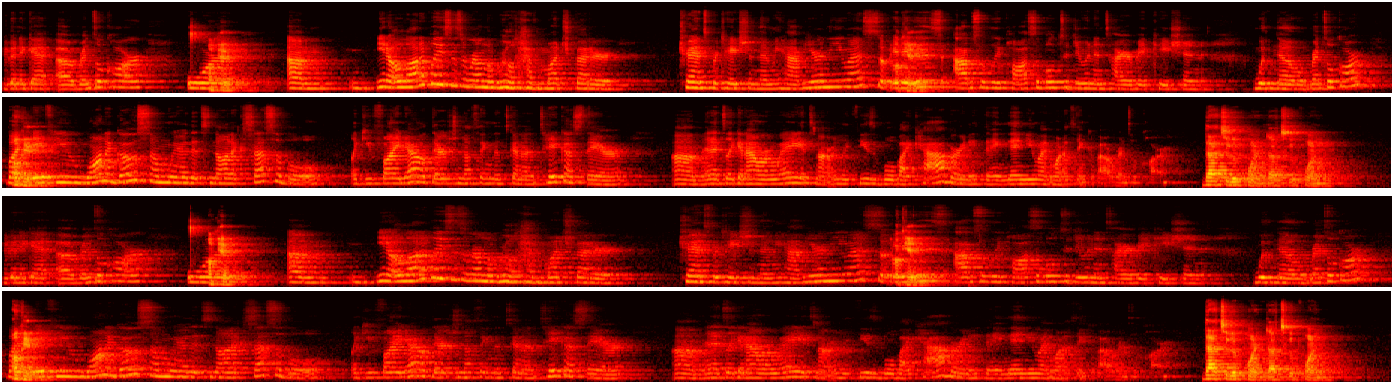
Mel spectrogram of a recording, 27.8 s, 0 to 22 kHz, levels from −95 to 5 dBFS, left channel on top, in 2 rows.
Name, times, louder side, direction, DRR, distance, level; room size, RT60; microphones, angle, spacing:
voice 1, 0.0-1.4 1.8-2.3 2.8-6.1 6.8-12.2 12.5-13.6 13.9-17.1 17.4-20.1 20.6-25.6, left 3 dB, 40° left, 5 dB, 0.6 m, -39 dB
voice 2, 25.9-27.1, right 2 dB, 25° right, 4 dB, 0.9 m, -31 dB
6.8 x 5.7 x 6.4 m, 1.1 s
head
